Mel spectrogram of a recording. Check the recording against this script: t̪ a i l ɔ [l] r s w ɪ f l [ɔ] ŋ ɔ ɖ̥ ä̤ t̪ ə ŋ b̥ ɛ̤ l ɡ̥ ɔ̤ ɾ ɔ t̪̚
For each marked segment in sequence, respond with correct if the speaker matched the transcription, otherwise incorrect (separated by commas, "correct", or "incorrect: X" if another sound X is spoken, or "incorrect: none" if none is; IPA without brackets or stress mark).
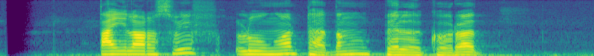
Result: incorrect: none, incorrect: u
